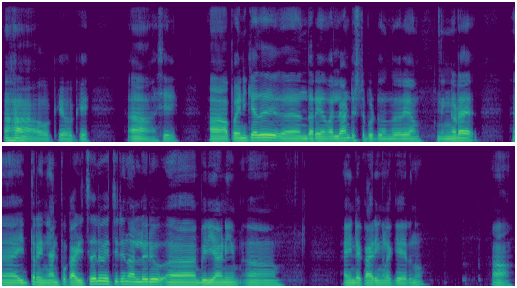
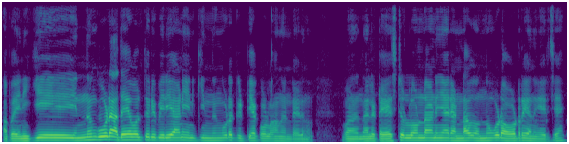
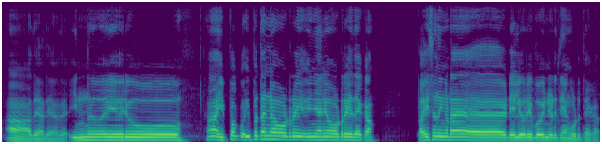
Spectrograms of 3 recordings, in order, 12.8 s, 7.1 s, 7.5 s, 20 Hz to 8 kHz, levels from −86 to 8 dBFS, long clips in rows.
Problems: none marked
